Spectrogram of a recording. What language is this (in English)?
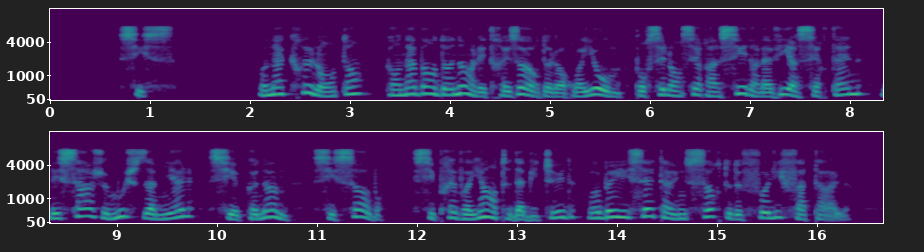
French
